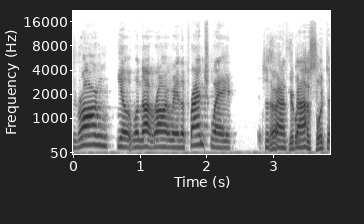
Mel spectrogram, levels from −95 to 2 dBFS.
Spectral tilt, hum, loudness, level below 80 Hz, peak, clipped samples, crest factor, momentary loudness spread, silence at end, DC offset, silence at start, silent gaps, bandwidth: -5.5 dB/octave; none; -22 LUFS; -54 dBFS; -6 dBFS; under 0.1%; 14 dB; 7 LU; 0 s; under 0.1%; 0 s; none; 14.5 kHz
